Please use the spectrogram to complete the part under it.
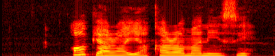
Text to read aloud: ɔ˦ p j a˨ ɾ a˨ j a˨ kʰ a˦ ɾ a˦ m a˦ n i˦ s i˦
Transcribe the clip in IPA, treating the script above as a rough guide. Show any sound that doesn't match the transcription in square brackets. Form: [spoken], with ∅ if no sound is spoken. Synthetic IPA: ɔ˦ p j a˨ ɾ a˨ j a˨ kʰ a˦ ɾ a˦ m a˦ n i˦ s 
